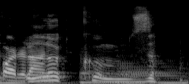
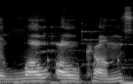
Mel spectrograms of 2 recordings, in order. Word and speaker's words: Lookumz: Do you pronounce both O's in your name, or do you say Lookumz, or do you say Lookum? Ah, case in point. No, I said Lookumz. Exactly, because you don't pronounce both O's. You don't say low O comes, do you?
